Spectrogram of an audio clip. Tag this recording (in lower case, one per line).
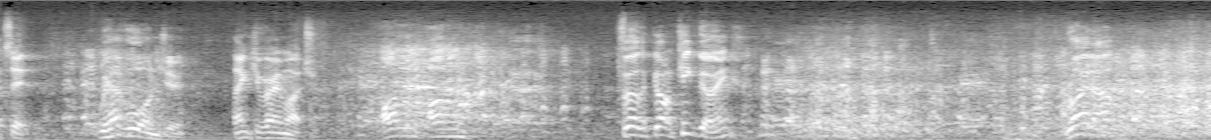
speech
